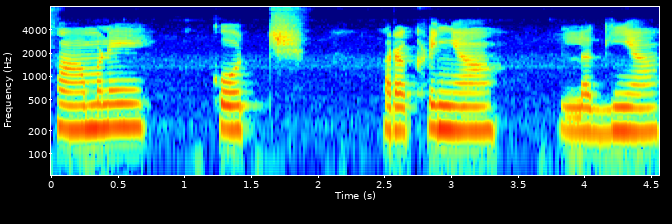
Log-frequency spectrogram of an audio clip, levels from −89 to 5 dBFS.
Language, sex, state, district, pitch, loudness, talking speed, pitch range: Punjabi, female, Punjab, Fazilka, 210 Hz, -17 LUFS, 50 wpm, 200-215 Hz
